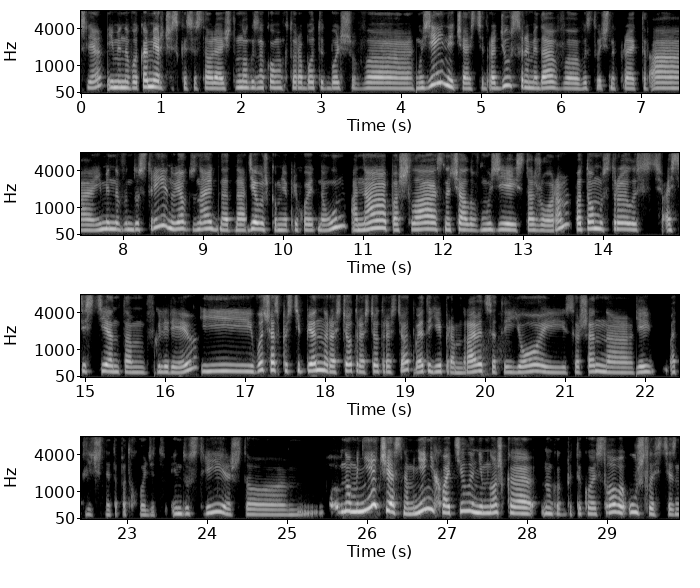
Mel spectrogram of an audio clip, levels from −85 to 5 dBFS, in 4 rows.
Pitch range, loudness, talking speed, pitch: 195-240 Hz, -24 LUFS, 155 wpm, 210 Hz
